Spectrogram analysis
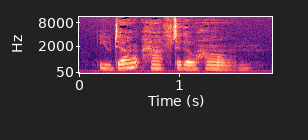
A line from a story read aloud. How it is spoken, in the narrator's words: says quietly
